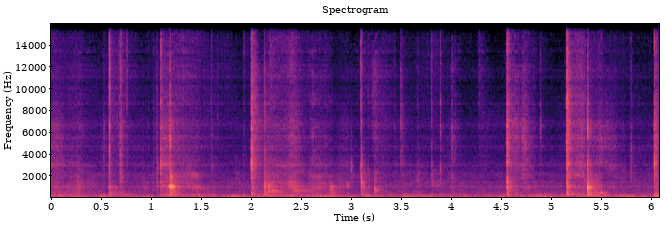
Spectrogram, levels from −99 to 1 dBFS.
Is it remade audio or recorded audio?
remade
